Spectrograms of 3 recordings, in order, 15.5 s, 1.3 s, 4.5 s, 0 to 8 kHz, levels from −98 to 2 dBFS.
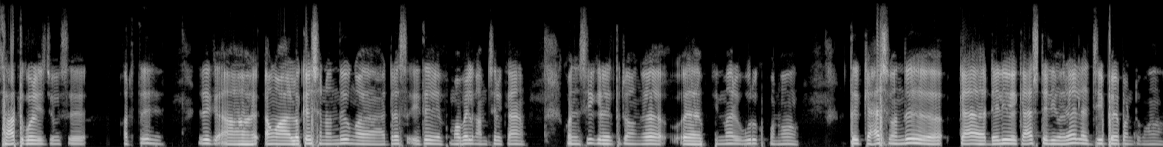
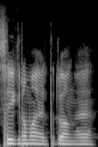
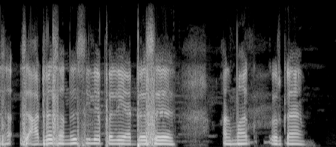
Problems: none marked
